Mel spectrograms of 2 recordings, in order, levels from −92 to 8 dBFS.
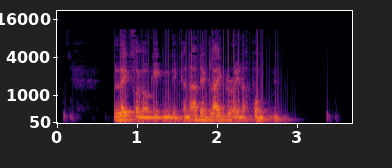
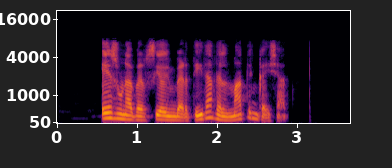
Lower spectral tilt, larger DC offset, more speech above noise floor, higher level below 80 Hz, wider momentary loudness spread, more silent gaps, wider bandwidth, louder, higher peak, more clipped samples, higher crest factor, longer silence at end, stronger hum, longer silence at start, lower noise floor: first, -8 dB/octave vs -5.5 dB/octave; neither; second, 42 dB vs 60 dB; first, -46 dBFS vs -62 dBFS; second, 7 LU vs 11 LU; neither; first, 11 kHz vs 7.8 kHz; second, -25 LUFS vs -21 LUFS; about the same, -8 dBFS vs -6 dBFS; neither; about the same, 18 dB vs 16 dB; about the same, 0.8 s vs 0.8 s; neither; first, 0.7 s vs 0.55 s; second, -66 dBFS vs -81 dBFS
